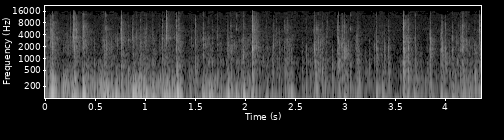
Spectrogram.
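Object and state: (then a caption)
Plastic computer keyboard being typed on. A full-size black Logitech plastic keyboard, hollow and held near the mic, is typed on quickly with fingertips. Rapid, uneven clacking keystrokes each land as a short, dry hit with a deep hollow thump and bright clicky tops, louder at the start and easing slightly after.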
